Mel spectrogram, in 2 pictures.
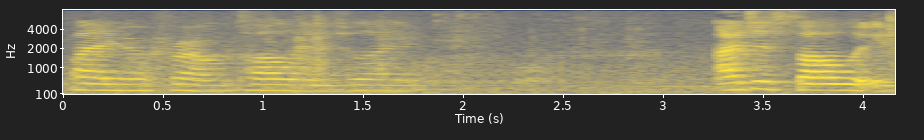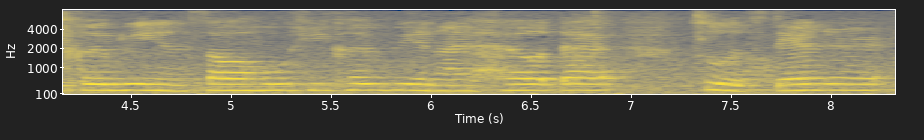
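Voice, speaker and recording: A woman in her late twenties co-hosting a casual podcast chat, blunt and quick to laugh, swearing freely. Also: medium pitch, little pitch movement, distant mic, background noise. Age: 20s. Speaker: podcast co-host. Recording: roomy echo, a bit off-mic.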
